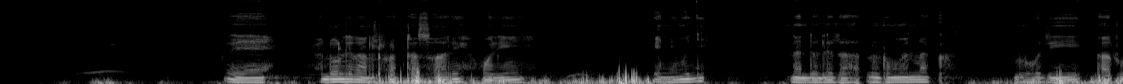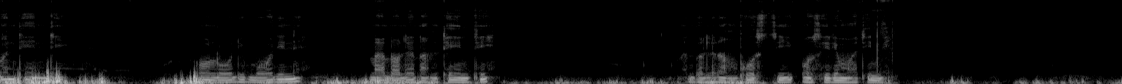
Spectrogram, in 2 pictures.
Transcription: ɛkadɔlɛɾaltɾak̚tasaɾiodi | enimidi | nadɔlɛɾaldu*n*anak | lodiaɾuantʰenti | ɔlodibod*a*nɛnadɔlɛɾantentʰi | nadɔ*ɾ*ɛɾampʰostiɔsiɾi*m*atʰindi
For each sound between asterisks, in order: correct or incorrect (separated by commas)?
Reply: incorrect, incorrect, incorrect, correct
